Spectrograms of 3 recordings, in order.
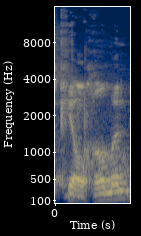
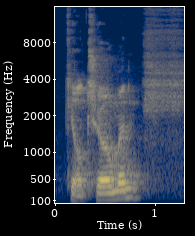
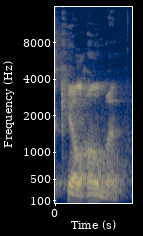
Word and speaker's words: Kilchoman: say I do know it's kill homman it looks like kill chman it's kill Homan the CH is silent credit to you because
